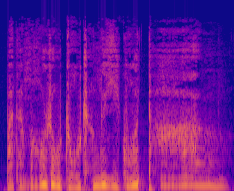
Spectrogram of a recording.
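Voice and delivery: high, strained and eerie; high, tense storyteller voice. Acted. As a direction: tell it in a high, uneasy voice.

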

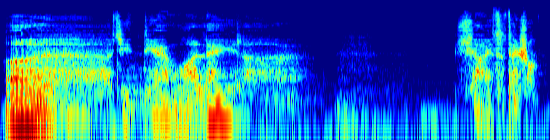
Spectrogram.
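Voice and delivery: hushed, ghostly whisper; eerie whisper. Acted. Caller whispering goodbye.

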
